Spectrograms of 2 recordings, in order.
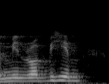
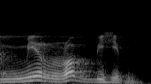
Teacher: tanpa dengung, nun mati bertemu ra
